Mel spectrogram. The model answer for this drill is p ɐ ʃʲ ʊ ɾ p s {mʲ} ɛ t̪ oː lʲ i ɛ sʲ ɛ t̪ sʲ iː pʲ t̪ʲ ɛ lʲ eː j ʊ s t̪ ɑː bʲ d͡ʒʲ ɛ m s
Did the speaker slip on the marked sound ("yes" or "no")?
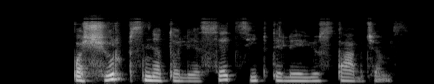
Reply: yes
